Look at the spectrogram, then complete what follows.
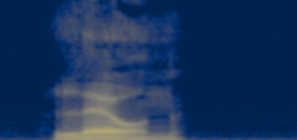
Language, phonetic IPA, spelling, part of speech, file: Polish, [ˈlɛɔ̃n], Leon, proper noun, Pl-Leon.ogg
